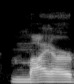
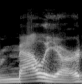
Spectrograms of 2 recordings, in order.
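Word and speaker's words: Maillard: that color uh caramelization mild reaction if you prefer or malliard if you want to pronounce it like a anglophone um works really well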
